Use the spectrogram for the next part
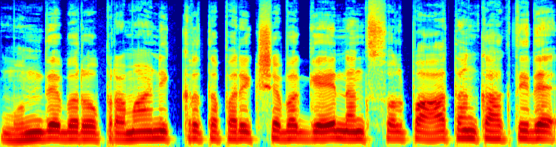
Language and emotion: Kannada, fearful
